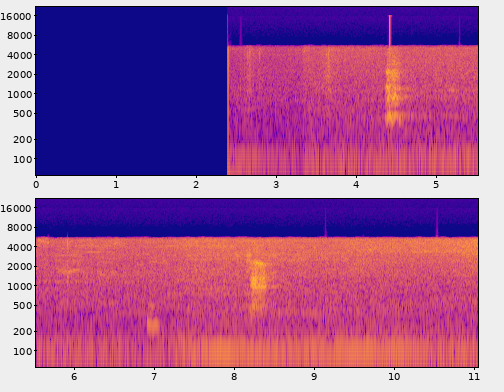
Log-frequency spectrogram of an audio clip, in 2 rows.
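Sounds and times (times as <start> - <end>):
steady low rumble: 2.4 - 11.0
puppy barking: 4.4 - 4.8, 8.2 - 8.6.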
